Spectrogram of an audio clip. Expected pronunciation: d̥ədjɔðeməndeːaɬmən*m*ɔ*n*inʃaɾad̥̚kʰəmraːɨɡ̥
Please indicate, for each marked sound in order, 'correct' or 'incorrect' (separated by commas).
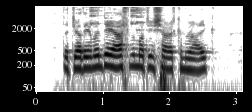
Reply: correct, incorrect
